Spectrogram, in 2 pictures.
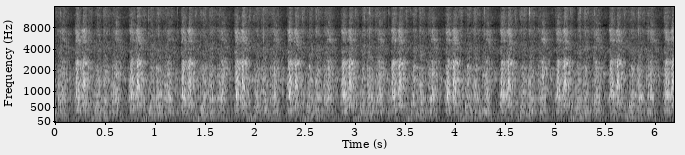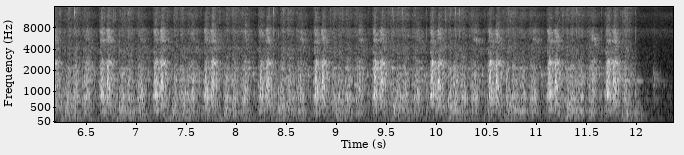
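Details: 2002 Ford F-350 Super Duty 7.3 diesel, cold morning: slow, uneven cranking for about twelve seconds without catching; hard start due to a bad glow plug relay.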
